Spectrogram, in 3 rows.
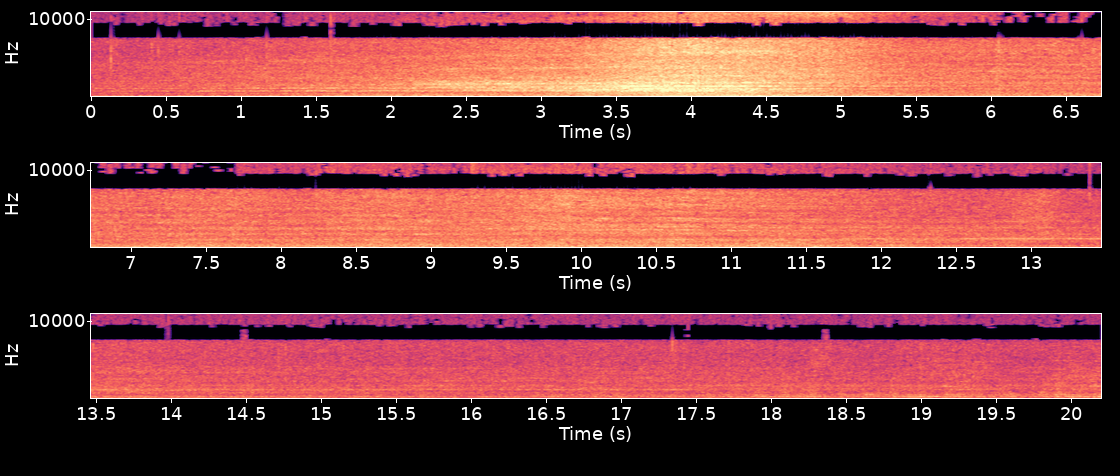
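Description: Class 66 diesel locomotive, with its two-stroke EMD V12 engine, passing hauling a train of engineers' wagons. The engine sound builds to its loudest about four seconds in as the locomotive goes by, then the wagons' wheels run past over the rails, and the sound fades as the train draws away.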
